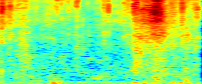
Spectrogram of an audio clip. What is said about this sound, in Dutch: Ehm, oké, nou dan lopen we nu even wat, door naar... Ja, we stampen eigenlijk door naar de zeereep top.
